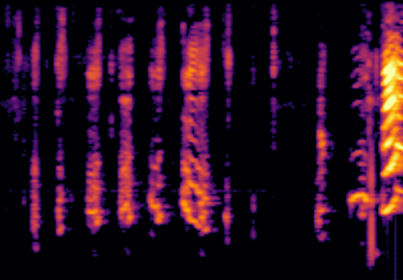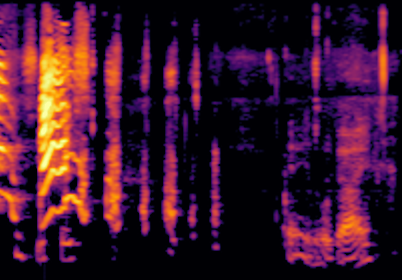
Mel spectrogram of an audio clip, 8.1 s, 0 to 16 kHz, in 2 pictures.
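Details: German Shepherd puppy, two weeks old, one of ten born in August 2012 in Chestermere, Alberta; quick ticking handling sounds lead into two loud, wavering squealing cries, then a softer whine as a person talks quietly.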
